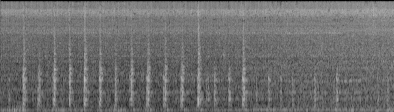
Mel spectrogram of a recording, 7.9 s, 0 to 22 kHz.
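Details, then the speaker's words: 2002 Chevy Silverado 5.3L, dead battery jump-started: sharp metallic knocks about three a second at idle, fading after seconds; suspected broken crank, flywheel or loose torque converter bolts, unconfirmed. "oh that sounded real good so who do you think that might be that kind of sound like a busted crank or something"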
